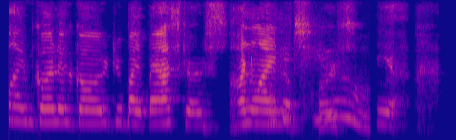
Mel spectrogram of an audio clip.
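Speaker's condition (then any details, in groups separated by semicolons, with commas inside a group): Spastic quadriplegic cerebral palsy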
